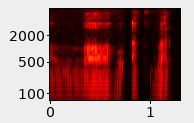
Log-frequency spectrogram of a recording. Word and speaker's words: Allahu Akbar: Dia panjangkan hamzanya. Allahu Akbar. Kalau dipanjangkan hamzanya, berarti itu maknanya apakah Allah Maha Besar?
